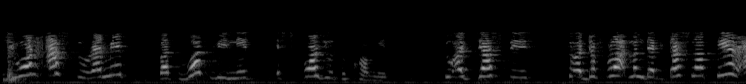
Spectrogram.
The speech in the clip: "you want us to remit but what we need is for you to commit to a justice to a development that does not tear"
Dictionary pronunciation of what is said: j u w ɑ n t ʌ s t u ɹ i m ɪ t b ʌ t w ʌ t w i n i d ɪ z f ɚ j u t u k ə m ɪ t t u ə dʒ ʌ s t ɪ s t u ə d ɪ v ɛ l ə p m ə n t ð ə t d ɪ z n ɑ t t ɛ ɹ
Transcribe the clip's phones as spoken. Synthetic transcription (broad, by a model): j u w ɑ n t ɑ s t u ɹ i m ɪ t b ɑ t w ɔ t w i n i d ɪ s f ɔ j u t u k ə m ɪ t t u ə dʒ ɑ s t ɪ s t u ə d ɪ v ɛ l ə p m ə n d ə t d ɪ s n ɑ t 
